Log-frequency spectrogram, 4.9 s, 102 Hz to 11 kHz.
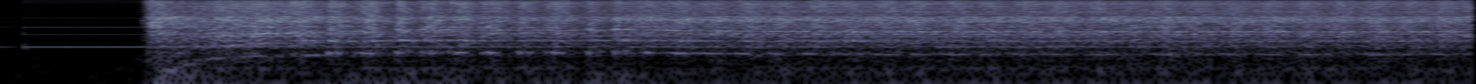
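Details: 2004 Mazda RX-8 after deflood procedure: steady fast cranking for several seconds that never catches; cranks but will not start.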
